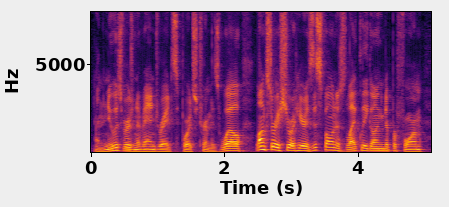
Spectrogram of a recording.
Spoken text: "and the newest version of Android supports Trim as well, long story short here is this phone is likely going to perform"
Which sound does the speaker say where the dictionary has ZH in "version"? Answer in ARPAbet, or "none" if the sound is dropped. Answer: ZH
